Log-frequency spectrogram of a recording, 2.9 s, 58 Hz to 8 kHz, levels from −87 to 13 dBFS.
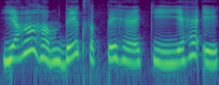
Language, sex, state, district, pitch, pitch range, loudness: Hindi, female, Himachal Pradesh, Shimla, 240 Hz, 220-275 Hz, -15 LUFS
